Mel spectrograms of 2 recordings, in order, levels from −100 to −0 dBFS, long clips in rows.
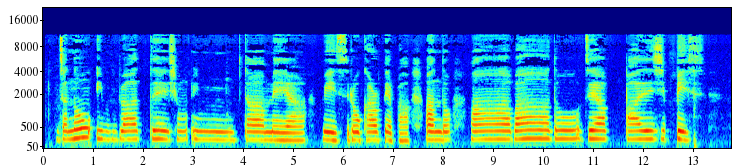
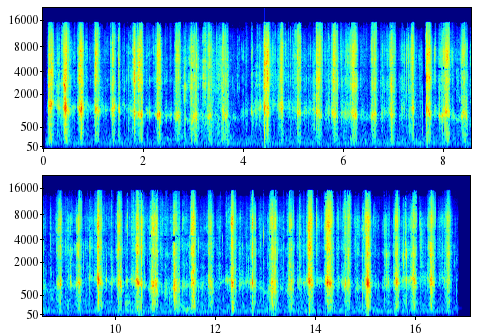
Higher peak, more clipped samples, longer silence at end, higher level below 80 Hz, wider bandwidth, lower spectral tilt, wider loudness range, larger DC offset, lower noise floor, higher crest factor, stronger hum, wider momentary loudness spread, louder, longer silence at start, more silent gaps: second, -4 dBFS vs 0 dBFS; neither; first, 0.6 s vs 0.4 s; first, -58 dBFS vs -78 dBFS; second, 11.5 kHz vs 15.5 kHz; first, -4.5 dB/octave vs 2.5 dB/octave; about the same, 2 LU vs 3 LU; neither; first, -59 dBFS vs -47 dBFS; second, 18 dB vs 26 dB; neither; second, 10 LU vs 13 LU; about the same, -22 LUFS vs -24 LUFS; first, 0.25 s vs 0.1 s; neither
